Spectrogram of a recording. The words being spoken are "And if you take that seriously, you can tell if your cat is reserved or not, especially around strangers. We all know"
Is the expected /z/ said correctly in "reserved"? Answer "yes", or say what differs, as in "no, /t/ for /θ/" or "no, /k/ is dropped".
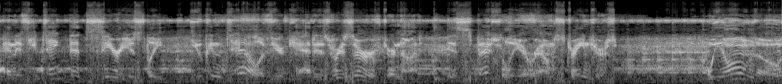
yes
